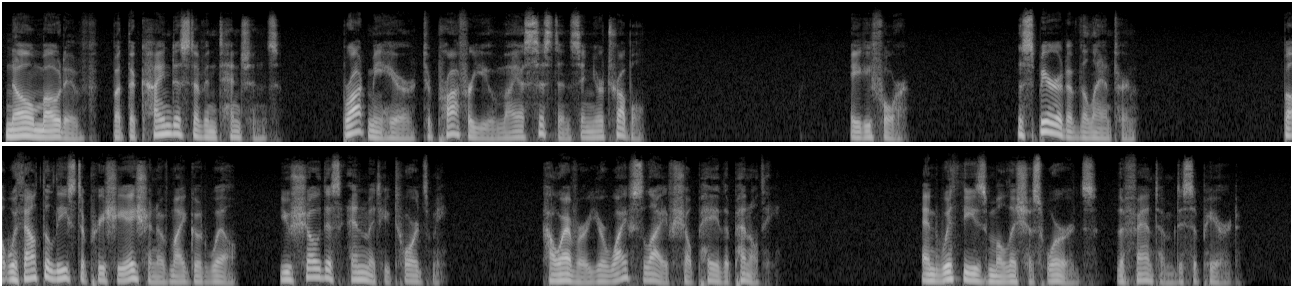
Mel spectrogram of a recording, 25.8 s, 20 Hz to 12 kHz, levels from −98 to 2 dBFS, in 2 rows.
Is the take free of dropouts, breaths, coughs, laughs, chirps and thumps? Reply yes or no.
yes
